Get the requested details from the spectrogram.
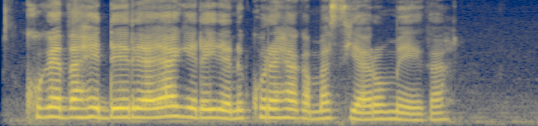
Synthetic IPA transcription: koɣɛðaɦedeɾeajaɣeɾaiɾɛnekoɾɛɦaɣamasiaɾɔmɛɣa

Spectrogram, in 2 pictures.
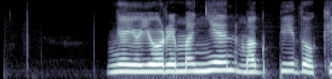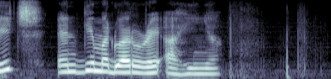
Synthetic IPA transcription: ŋejojoɾemaɲɛnmaɡpɪd̪ɔkit͡ʃ | ɛnɡɪmadwaɾɔɾɛʔaɦɪɲa

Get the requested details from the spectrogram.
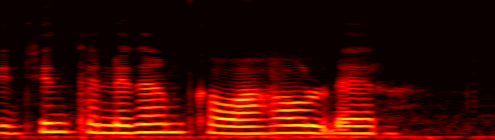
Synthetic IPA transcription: ɛd͡ʒɪnt̪ʰɐnɪðaːmkʰɐwɑːɦɐwlɖɛːr

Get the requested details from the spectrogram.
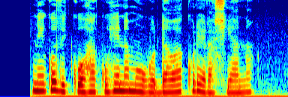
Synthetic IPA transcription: neɣoðikɔɦakuɦɛnamoɣodawakoɾɛɾaʃiana

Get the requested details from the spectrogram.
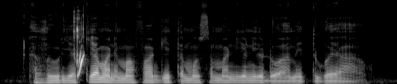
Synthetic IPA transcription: aðuɾiakeamanemafaɡetɛmosamaniɔneodowametuɣɔjaɔ

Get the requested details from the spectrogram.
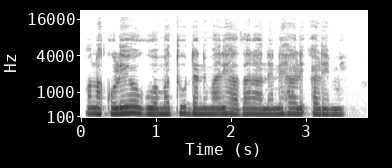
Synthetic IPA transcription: ɔnakoɾeoɣuɔmatudanemaɾeɦaðaɾanɛnɛɦaɾeʔaɾemi

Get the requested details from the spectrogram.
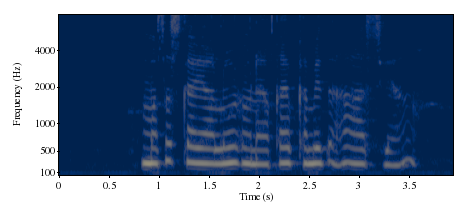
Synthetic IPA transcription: mɐsɐskʰɐːjaːlʊʕʊnaːqɑjb̚kʰɐmɪd̪ɐɦaːsɪjɐ

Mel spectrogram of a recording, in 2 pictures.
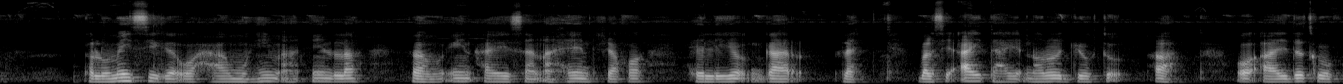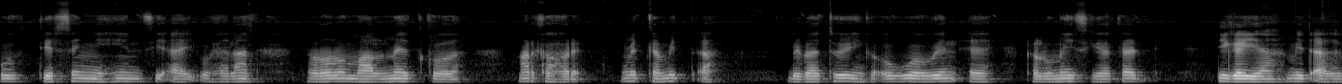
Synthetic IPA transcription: kʰɐlʊmɛjsɪɣɐ̰wɑħɑːmʊɦiːmʔɐhɪnlɐ | faːmɔʔɪnɛjsɐnʔɐ̰hɛjnʃɑqɔ | ħɪlɪjɔɡaːr | lɛh | bɐlsɛ̰ʔɛjt̪ʰɐɦɛjnɔlɔlt͡ʃɔːɡt̪ʰɔ̰ | ɐhʔɔːʔɛjd̪ɐd̪kʰʊkʰʊt̪ʰiːrsɐnjɪɦiːnsɪʔɛjʊɦɛlaːnː | ɔlɔlmaːlmɛːd̪kʰɔːðɐ | mɐrkʰɐɦɔɾɛ | mɪd̪kʰɐmɪd̪ɐh | dɪβaːt̪ʰɔːjɪŋkʰɐ̰ʔʊɣʊwaːwɛːnɛː | kʰɐlʊmɛjsɪɣɐkʰɐ | ɖɪɣɐjɐmɪd̪ɐ̰ðɐ

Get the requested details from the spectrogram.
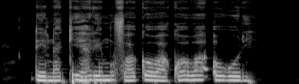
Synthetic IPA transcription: denakehaɾemufakʼɔwakwaβaʔoɣoɾi

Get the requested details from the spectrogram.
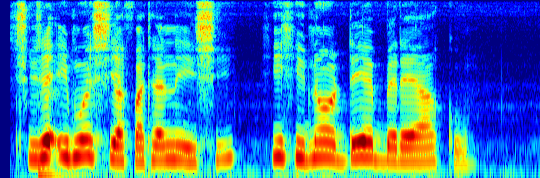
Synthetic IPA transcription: t͡ʃud͡ʒɛʔimweʃiafataneiʃi | hihinɔdeebɛɾɛjako

